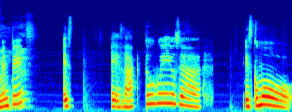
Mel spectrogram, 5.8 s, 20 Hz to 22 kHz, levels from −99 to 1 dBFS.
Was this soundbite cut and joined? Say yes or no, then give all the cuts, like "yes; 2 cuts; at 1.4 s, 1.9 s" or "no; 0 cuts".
no; 0 cuts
